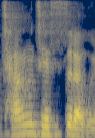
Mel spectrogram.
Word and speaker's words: 장제스: 한글로는 장개석이라고 하고 이제 중국어로 이렇게 마우저동처럼 읽으면 장제스라고 읽어요.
